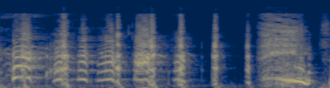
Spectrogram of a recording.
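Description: Two men laughing hard in quick, short bursts that die away about a second and a half in, followed by a breath.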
